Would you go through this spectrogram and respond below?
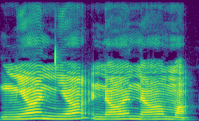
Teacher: ಮೂಗಿನ ಸಹಾಯದಿಂದ ಉಚ್ಚಾರ ಮಾಡುವಂತಹ ಅಕ್ಷರಗಳನ್ನ ನಾಸಿಕ ವರ್ಣಗಳು ಅಥವಾ ಅನುನಾಸಿಕಗಳು ಅಂತ ಹೇಳ್ತಿವಿ ಇಲ್ನೋಡಿ ಜ್ಞ ನ್ಯ ಣ ನ ಮ ವರ್ಣಗಳು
